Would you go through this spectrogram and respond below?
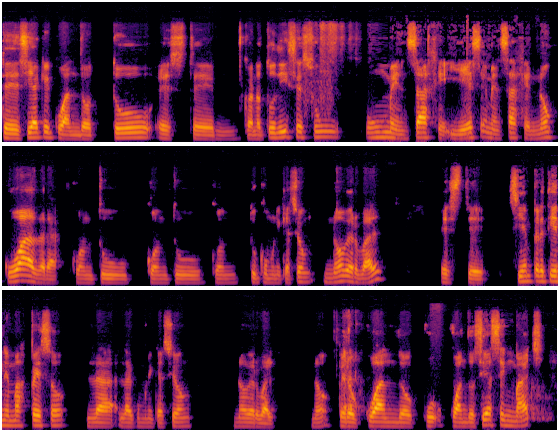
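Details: Stuttering in an adult who stutters, one of two adults who stutter in a Spanish podcast conversation.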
